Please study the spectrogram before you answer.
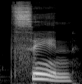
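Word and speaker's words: zehn: in oil in English sin once again sin hope you remember the pronunciation of Z in German it's TS else once again else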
